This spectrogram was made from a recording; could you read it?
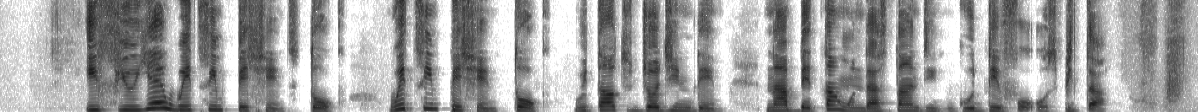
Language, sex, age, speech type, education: Nigerian Pidgin, female, 15-29, spontaneous, tertiary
